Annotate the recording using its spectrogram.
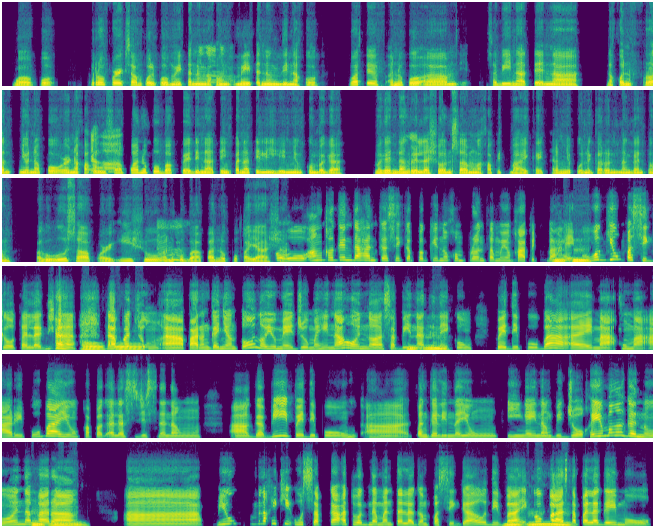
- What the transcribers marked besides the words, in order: other background noise; fan
- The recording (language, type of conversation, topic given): Filipino, unstructured, Ano ang gagawin mo kung may kapitbahay kang palaging maingay sa gabi?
